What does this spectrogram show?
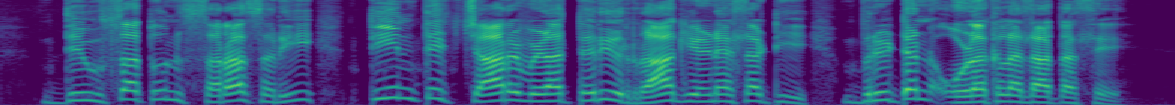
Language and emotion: Marathi, angry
